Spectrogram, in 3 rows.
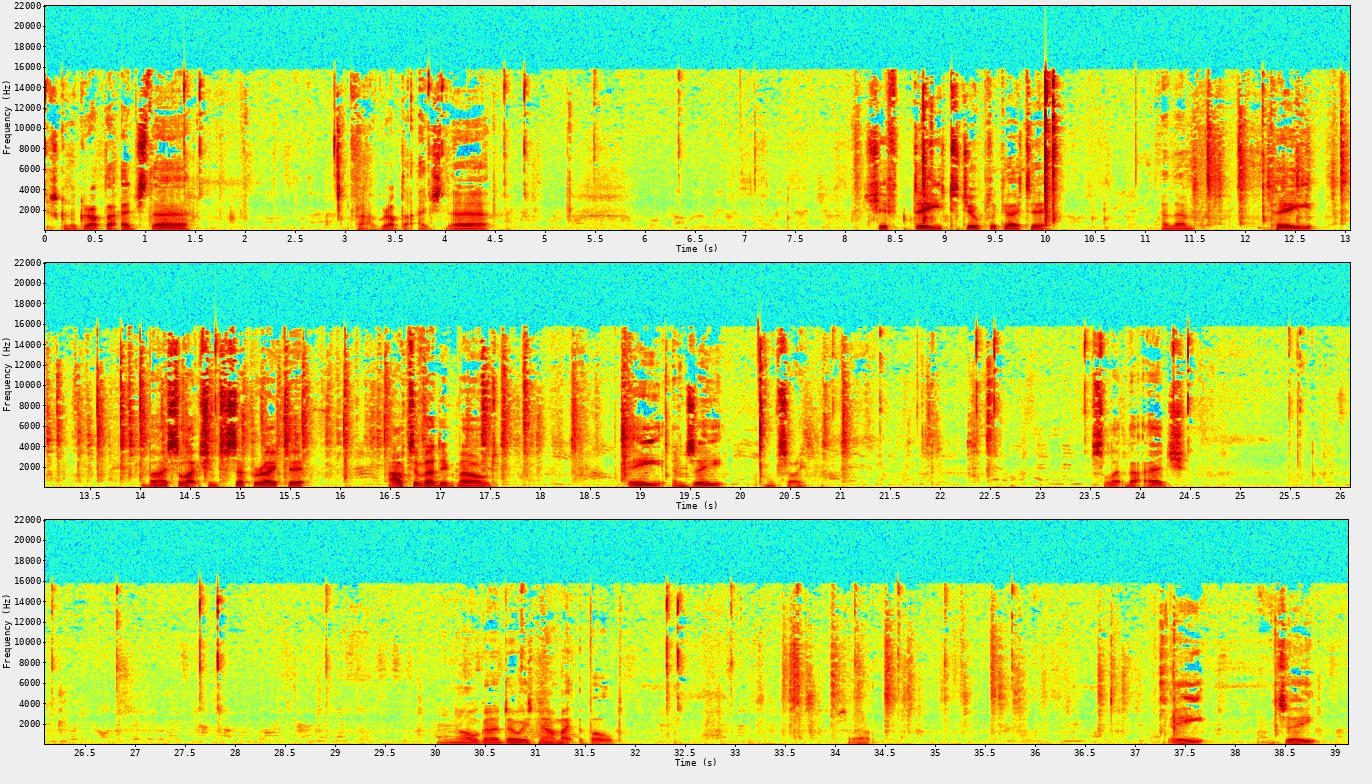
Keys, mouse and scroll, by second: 1.4 alt+click, 3.8 click, 4.6 alt+click, 6.2 middle click, 8.6 shift+d, 9.8 Return, 12.0 p, 14.6-19.6 drag, 15.8 Tab, 18.5-19.0 typing, 20.8 middle click, 21.2-22.3 scroll down 1, 21.2 z, 22.3 click, 23.4 click, 24.3 click, 25.3 scroll down 2, 26.6 middle click, 26.6 scroll up 2, 27.6 click, 27.6-28.2 scroll down 1, 28.2 scroll down 5, 30.6-33.4 middle click, 32.2 click, 33.4 middle click, 34.4 middle click, 35.6 middle click, 37.1 e, 38.2 z.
